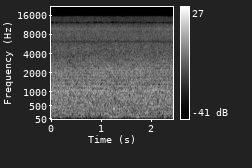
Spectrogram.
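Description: Loud, steady rushing of floodwater pouring through the streets of Santiago de Cuba ahead of Hurricane Melissa's arrival, a dense continuous roar of churning water with no pauses and no voices.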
